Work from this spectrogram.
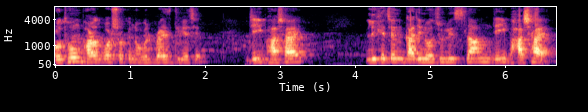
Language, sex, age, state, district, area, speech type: Bengali, male, 18-30, West Bengal, Kolkata, urban, spontaneous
